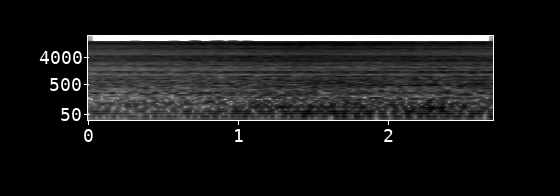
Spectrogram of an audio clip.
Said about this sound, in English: Sounds like a tow truck next to me. is that my Jeep? Anyways, uh, oh, it's a semi actually. Got semis like merging from my right onto my left.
